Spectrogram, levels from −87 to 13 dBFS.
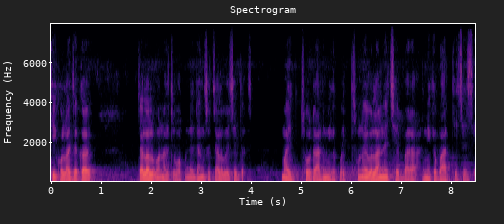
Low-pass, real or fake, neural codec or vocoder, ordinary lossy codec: none; real; none; none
